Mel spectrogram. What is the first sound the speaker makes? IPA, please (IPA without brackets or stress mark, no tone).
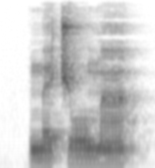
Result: m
